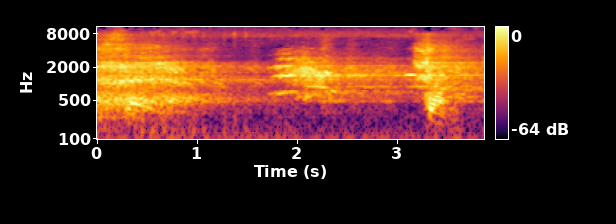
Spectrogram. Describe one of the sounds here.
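A young woman speaks through a loudspeaker.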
